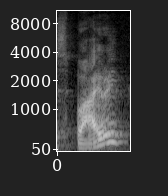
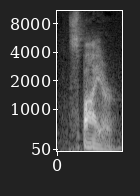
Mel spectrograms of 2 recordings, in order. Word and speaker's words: SPIRE: How to pronounce it? Spire? Spire.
